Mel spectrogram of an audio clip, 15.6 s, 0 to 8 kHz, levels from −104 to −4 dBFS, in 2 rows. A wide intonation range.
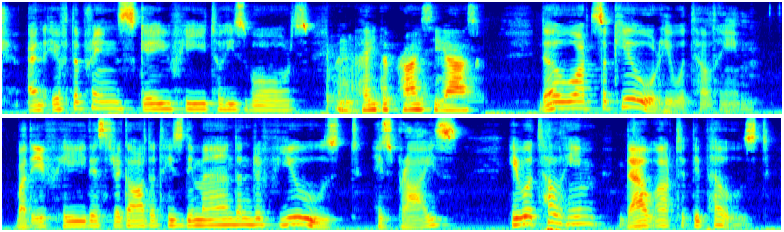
No: average, 4.3 semitones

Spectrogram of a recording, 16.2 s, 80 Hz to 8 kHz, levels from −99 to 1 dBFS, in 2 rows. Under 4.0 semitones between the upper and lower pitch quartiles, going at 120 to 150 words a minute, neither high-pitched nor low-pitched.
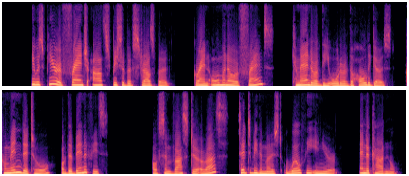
No: average, 3.5 semitones; average, 145 wpm; high, 200 Hz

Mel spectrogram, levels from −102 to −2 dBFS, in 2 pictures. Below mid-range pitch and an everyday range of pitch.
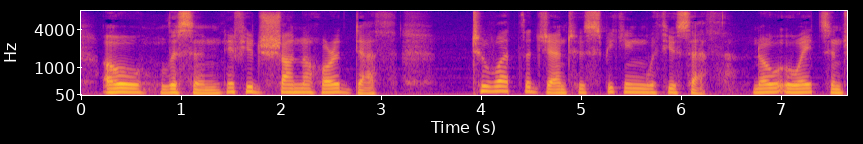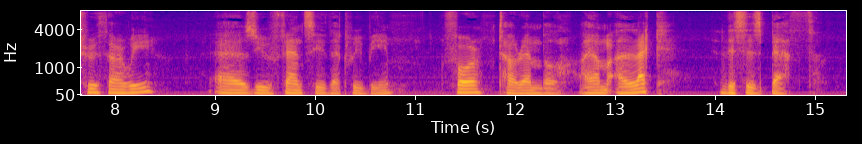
Yes: low, 120 Hz; average, 4.0 semitones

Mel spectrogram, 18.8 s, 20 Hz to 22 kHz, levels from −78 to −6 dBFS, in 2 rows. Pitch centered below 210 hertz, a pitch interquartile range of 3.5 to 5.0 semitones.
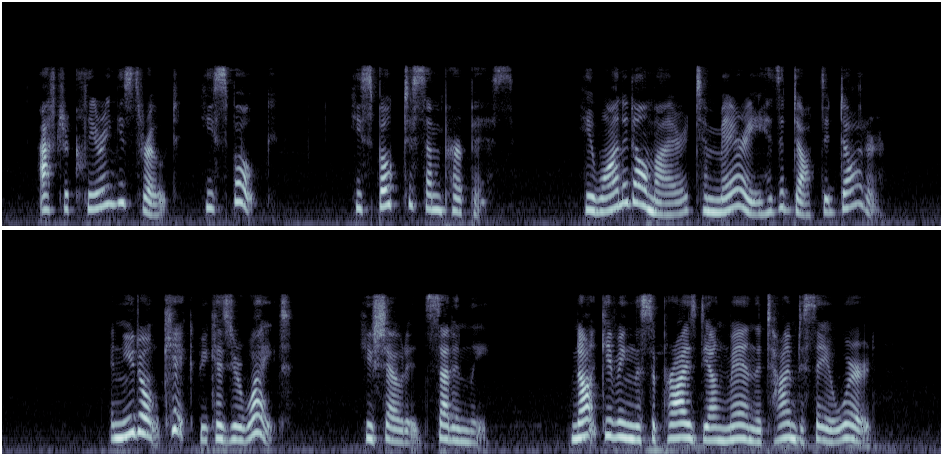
No: high, 220 Hz; average, 4.3 semitones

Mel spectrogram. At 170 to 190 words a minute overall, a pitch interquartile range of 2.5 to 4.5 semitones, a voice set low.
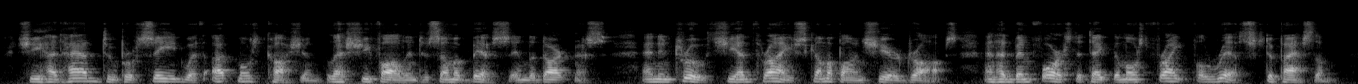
Yes: average, 175 wpm; average, 3.0 semitones; low, 115 Hz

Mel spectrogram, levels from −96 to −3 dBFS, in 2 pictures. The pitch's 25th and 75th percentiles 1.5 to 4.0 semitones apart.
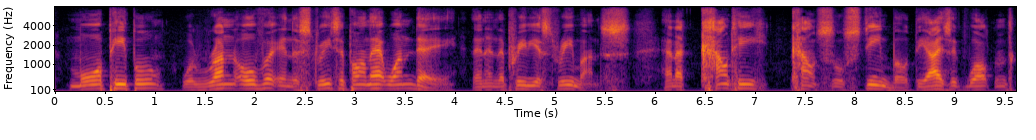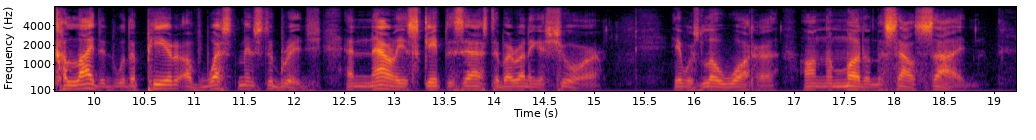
No: average, 4.6 semitones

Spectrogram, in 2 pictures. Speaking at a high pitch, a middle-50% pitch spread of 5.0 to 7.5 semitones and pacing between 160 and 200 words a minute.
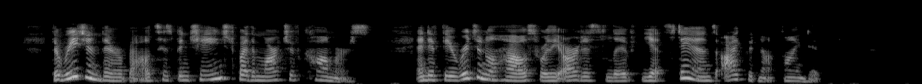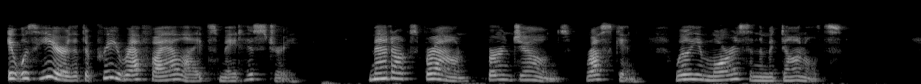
No: high, 200 Hz; wide, 5.5 semitones; average, 145 wpm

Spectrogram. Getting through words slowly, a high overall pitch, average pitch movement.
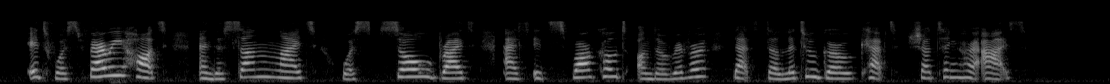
Yes: slow, 130 wpm; very high, 295 Hz; average, 4.2 semitones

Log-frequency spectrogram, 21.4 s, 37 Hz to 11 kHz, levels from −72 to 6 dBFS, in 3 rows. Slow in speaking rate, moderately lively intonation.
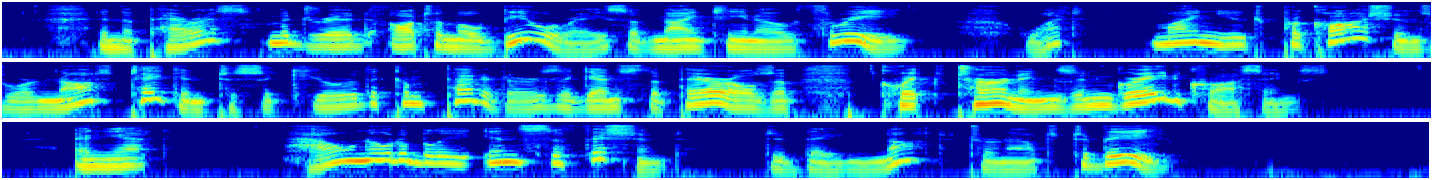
No: slow, 110 wpm; wide, 8.8 semitones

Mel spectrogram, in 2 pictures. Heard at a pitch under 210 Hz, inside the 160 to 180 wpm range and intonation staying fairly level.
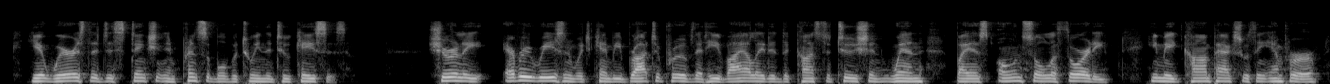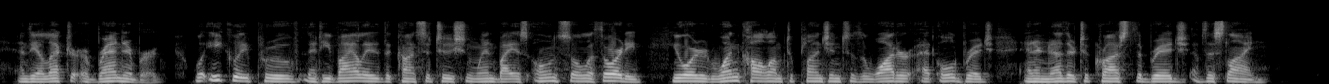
Yes: medium, 140 Hz; average, 170 wpm; narrow, 1.9 semitones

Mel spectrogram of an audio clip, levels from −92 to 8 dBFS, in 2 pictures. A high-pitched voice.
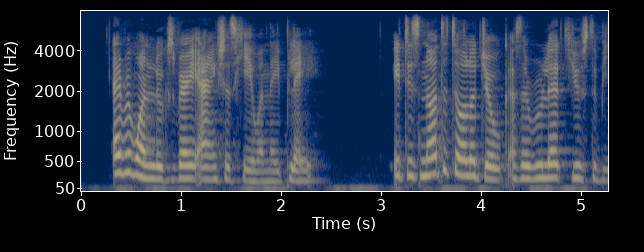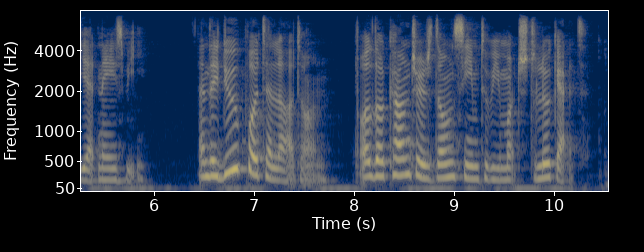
Yes: high, 220 Hz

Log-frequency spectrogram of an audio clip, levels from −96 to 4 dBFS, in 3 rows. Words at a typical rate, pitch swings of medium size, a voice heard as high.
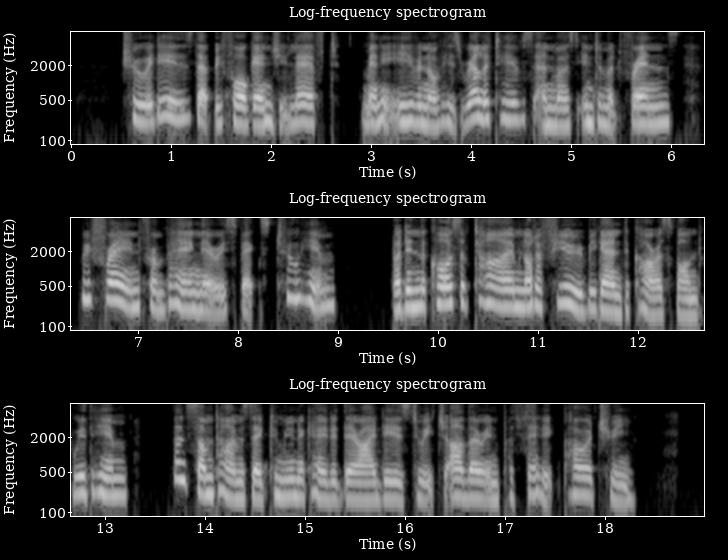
Yes: average, 155 wpm; average, 3.7 semitones; high, 200 Hz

